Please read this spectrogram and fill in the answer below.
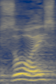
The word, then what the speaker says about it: Seuss: Dr. Seuss, the middle name, Zeus, pronounced in the German, is spelled S E U S S.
